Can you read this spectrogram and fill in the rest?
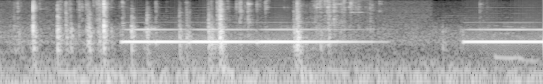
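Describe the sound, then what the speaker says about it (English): Keys jangle and clink as they are tossed into a Jeep's ignition, a quick cluster of metallic rattles, followed by a steady high electronic chime inside the vehicle that stops and starts again. "throw the keys over here in the ignition"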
